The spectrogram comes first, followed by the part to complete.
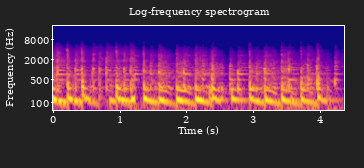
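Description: Dhol, the two-headed barrel drum, beaten in a steady rhythm of about three deep strokes a second, with higher ringing tones over the beat.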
